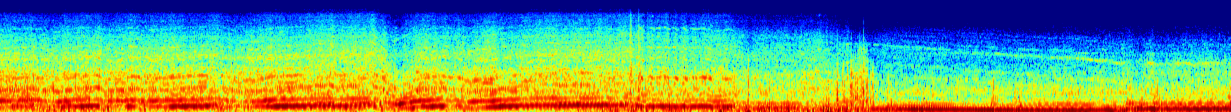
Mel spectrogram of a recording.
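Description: An off-road vehicle's engine revs and drones, rising and falling close by.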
